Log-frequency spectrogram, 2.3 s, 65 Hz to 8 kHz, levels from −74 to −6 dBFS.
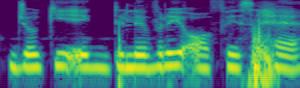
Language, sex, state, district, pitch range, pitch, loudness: Hindi, female, Arunachal Pradesh, Longding, 200-210 Hz, 205 Hz, -15 LUFS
